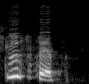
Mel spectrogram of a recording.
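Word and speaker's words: Schlusspfiff: It's Schlusspip. – Schlusspip, that's not what Angie wrote. And you have to clearly wrote Schlusspip. – You have to make sure you make the right PF sound. It's like apple.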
